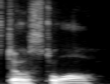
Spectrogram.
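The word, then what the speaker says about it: Dostál: It's Dost Wall.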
